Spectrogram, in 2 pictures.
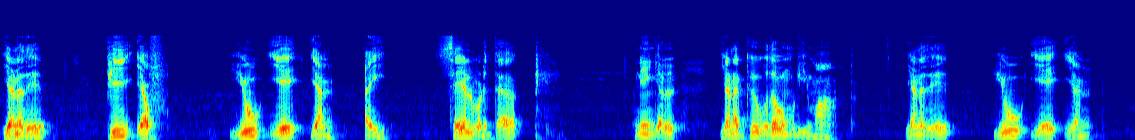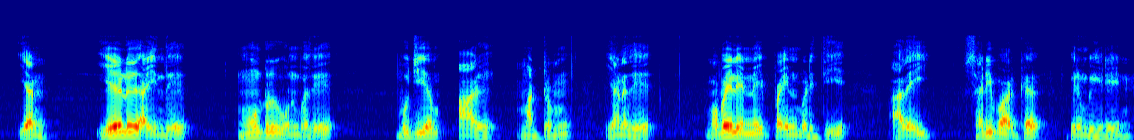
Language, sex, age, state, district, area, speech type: Tamil, male, 45-60, Tamil Nadu, Theni, rural, read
